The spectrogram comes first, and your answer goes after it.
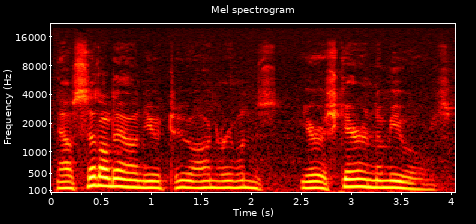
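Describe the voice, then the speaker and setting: A man voicing a rough rural farmhand scolding two boys in a slow country drawl. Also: a little high, warm tone, slight background noise, close to an everyday voice, low-quality recording. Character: rough gruff male farmhand minding boys.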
